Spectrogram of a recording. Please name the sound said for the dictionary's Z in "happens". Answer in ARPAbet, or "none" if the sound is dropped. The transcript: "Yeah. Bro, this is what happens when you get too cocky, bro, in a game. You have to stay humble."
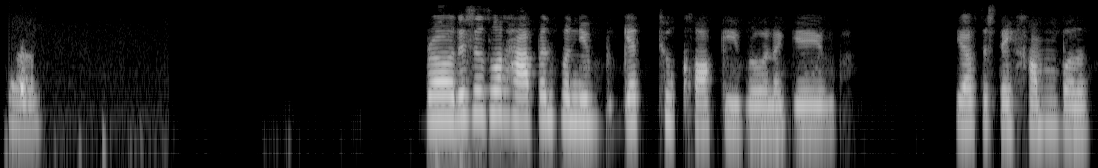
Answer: Z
